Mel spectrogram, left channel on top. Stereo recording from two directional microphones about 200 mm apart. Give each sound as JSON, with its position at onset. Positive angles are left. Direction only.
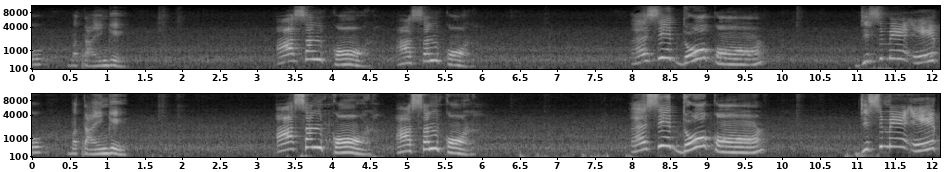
{"t": 0.5, "sound": "a woman's voice", "side_deg": -50}
{"t": 3.2, "sound": "a woman's voice", "side_deg": -50}
{"t": 7.9, "sound": "a woman's voice", "side_deg": -50}
{"t": 11.0, "sound": "a woman's voice", "side_deg": -55}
